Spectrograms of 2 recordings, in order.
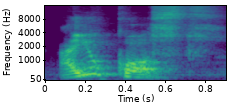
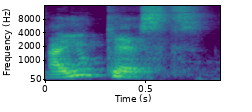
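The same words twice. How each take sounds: First: It is said in the speaker's usual accent. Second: It is said in a Ghanaian accent.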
